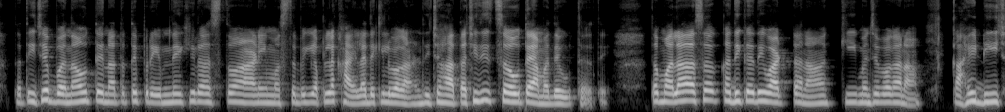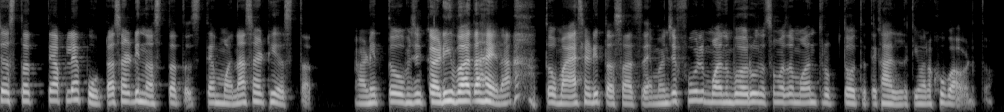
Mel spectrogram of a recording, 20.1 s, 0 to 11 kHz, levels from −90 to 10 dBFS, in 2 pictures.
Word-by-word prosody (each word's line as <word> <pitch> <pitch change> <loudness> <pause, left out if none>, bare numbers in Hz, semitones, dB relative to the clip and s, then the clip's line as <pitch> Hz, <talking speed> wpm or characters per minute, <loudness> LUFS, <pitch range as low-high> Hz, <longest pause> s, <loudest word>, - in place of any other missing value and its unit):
तर 195 - -7
ती 225 - 0
जे 260 +4 +2
बनवते 215 +3 +2
ना 200 - 0
तर - - -7
ते 225 - +1
प्रेमदेखील 205 +2 -3
असतं 210 +1 -4
आणि 195 -2 0
मस्तपैकी 195 +2 -5
आपल्या 220 +3 0
खायला 185 -3 0
देखील 195 +3 -3
बघा 185 -4 +2
ना, 165 - -8
तिच्या 190 +2 -2
हाताची 190 +4 +1
जी 245 +2 0
चव 225 -3 +4
त्यामध्ये 175 -4 +3
उतरते. 165 +8 -7 0.5
तर - - +2
मला 225 +3 +5
असं 245 +2 +2
कधी-कधी 230 0 +2
वाटतं 200 -1 +1
ना, 175 0 -3 0.2
की 205 -1 -7
म्हणजे 200 +1 -3
बघा 200 0 0
ना, - - -4 0.4
काही 195 +4 +1
डिश 210 +2 -1
असतात, 235 0 +1 0.2
ते 245 - +1
आपल्या 240 +2 +1
पोटासाठी 200 +5 0
नसतातच, 185 -2 -3
त्या 195 - -2
मनासाठी 200 +4 -1
असतात, 160 -1 -8 0.5
आणि 180 +2 0
तो 215 -1 +3
म्हणजे 195 +1 0
कढी-भात 230 +2 +8
आहे 225 -3 +8
ना, 180 +2 -2 0.4
तो 200 - 0
माझ्यासाठी 180 +3 +1
तसाच 165 -1 -3
आहे. 155 - -4
म्हणजे 180 +6 -2
फुल 240 0 -2
मन 205 -1 +1
भरून 210 +1 +2
असं 210 +1 -8
माझं 200 0 -4
मन 195 0 -2
तृप्त 185 0 -7
होतं, 180 -1 -2
ते 170 - -4
खाल्लं 165 -3 -2
की 170 - -7
मला 170 0 -4
खूप 195 -4 -3
आवडतं. 200 +7 -9
200 Hz, 200 wpm, -21 LUFS, 185-220 Hz, 0.5 s, कढी-भात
